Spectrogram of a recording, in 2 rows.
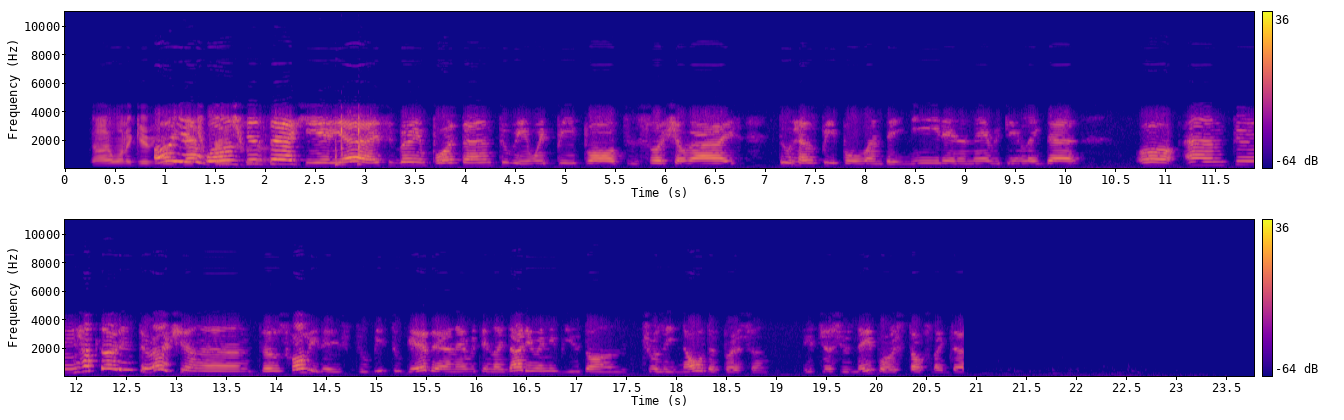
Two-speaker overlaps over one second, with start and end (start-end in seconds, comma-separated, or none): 0.9-2.1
